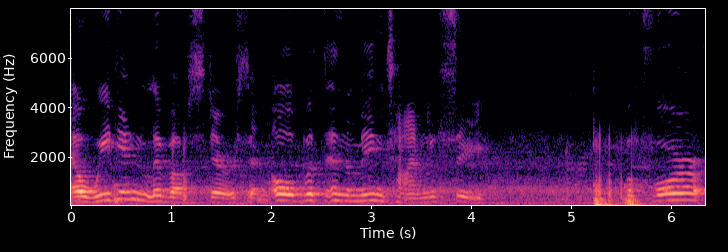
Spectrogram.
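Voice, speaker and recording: Amid noticeable background noise, a woman with a high voice speaks at a very slow pace with long, frequent pauses, ordinary pitch variation and big swings in loudness. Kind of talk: interview answer. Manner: reminiscing, hesitant.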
